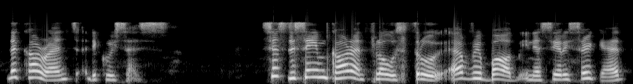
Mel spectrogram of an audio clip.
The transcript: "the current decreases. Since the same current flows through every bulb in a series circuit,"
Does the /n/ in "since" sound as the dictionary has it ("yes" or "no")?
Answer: yes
